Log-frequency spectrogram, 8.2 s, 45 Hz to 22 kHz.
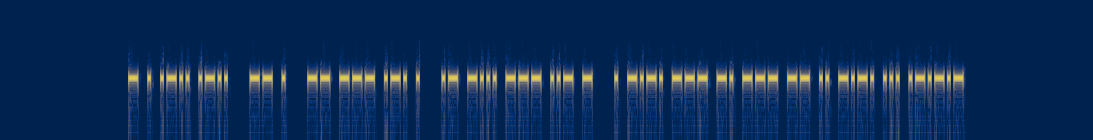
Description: Morse code, heard as a keyed tone, about 48 wpm, 700 Hz. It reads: TELL ME MORE ABOUT ECONOMICS.
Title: Sentences from Top 1000 Words - Review Part 3 - 50wpm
